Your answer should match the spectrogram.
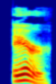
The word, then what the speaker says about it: Heir: Jovan Kreel, Ire or Air? Ear? How's it pronounced? Air.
